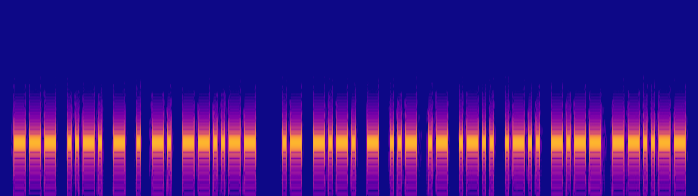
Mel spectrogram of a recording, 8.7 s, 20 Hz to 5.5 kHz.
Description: Morse code, heard as a keyed tone, about 25 wpm, 600 Hz. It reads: OFTEN, ACTUALLY,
